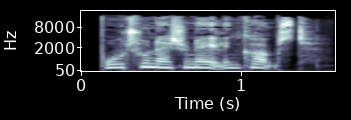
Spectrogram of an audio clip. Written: bruttonationalindkomst

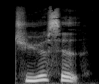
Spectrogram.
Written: tyresæd

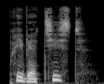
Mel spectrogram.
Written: privatist

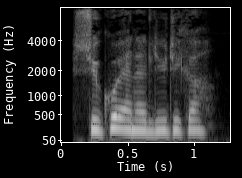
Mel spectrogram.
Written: psykoanalytiker

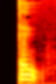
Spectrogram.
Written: boer

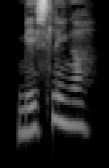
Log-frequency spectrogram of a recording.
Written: mæslinger

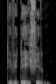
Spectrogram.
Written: dvd-film

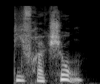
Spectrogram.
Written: diffraktion

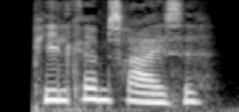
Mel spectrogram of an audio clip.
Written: PILGRIMSREJSER

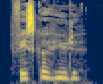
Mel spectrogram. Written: fiskerhytte

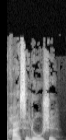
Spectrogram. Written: PRESSELOGE

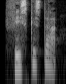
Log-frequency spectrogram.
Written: fiskestang

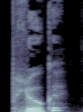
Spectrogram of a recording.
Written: pluk

